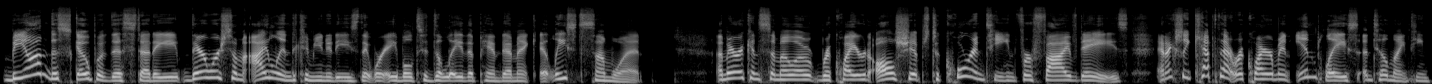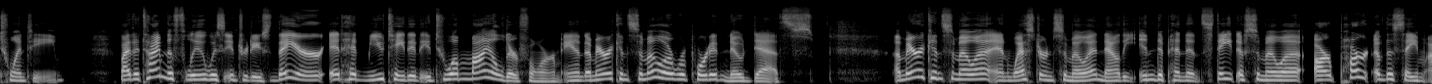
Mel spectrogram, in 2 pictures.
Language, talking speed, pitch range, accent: English, 160 wpm, 175-245 Hz, American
